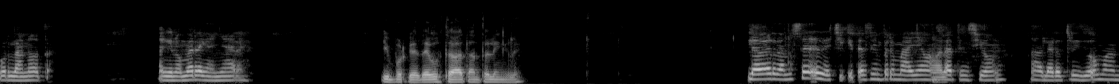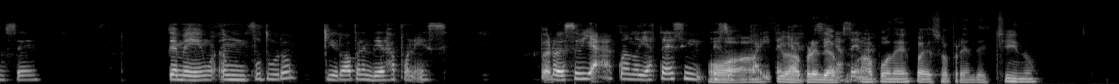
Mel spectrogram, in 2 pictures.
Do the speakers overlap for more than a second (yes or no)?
yes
